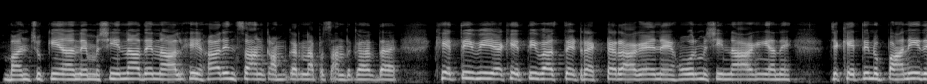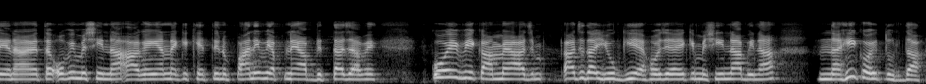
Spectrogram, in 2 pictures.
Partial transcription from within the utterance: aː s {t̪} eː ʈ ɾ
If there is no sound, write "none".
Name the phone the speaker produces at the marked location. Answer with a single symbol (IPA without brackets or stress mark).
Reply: t̪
